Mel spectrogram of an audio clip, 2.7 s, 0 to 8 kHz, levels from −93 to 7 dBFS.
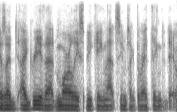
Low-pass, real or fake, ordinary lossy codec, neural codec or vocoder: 7.2 kHz; real; Opus, 24 kbps; none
